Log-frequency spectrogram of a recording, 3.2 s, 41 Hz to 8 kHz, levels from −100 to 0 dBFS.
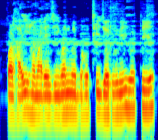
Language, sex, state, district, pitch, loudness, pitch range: Hindi, male, Uttar Pradesh, Gorakhpur, 115 Hz, -19 LUFS, 110-125 Hz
